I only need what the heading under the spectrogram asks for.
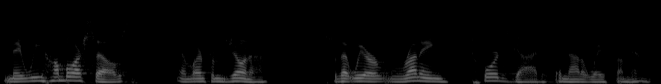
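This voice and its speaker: A man's voice: mid-range voice, moderate pace, creaky, a little mellow, breathy edge, highs cut off. A man preaching earnestly in a school chapel style, exhorting his listeners and addressing them directly. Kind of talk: sermon with rhetorical questions and prayer.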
